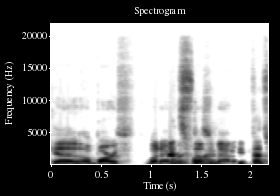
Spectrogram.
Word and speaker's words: Abarth: specifically with the the abarth did i say it right i've been corrected 80 different times it's ab art the h does not exist bob art um but i think in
